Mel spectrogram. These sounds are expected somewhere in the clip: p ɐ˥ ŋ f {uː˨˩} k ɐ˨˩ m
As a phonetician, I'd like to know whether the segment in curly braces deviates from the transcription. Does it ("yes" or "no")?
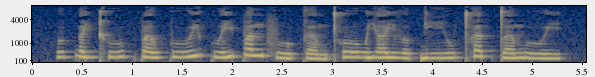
no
